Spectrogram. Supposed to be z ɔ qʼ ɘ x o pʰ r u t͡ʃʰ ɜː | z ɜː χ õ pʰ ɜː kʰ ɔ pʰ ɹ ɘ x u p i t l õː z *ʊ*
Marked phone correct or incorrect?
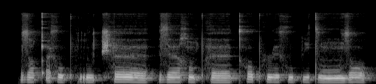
incorrect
